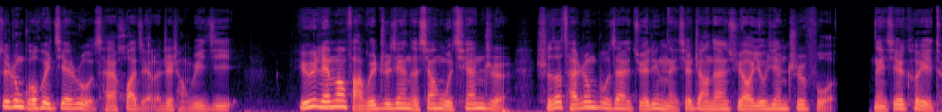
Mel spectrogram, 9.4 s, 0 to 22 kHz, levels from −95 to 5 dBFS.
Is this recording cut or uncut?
uncut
